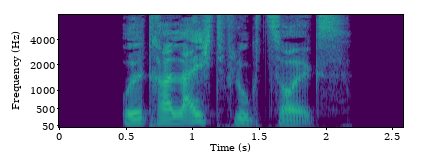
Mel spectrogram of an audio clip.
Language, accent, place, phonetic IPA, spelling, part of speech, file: German, Germany, Berlin, [ʊltʁaˈlaɪ̯çtfluːkˌt͡sɔɪ̯ks], Ultraleichtflugzeugs, noun, De-Ultraleichtflugzeugs.ogg
- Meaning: genitive singular of Ultraleichtflugzeug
